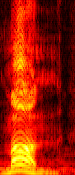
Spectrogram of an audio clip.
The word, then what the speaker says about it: Mun: But speaking of moon, here we are in orbit of Kerbin's closest moon, Mun. No, it's not pronounced moon. Everyone think, oh, it's actually pronounced moon because of the umlaut, but the umlaut is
